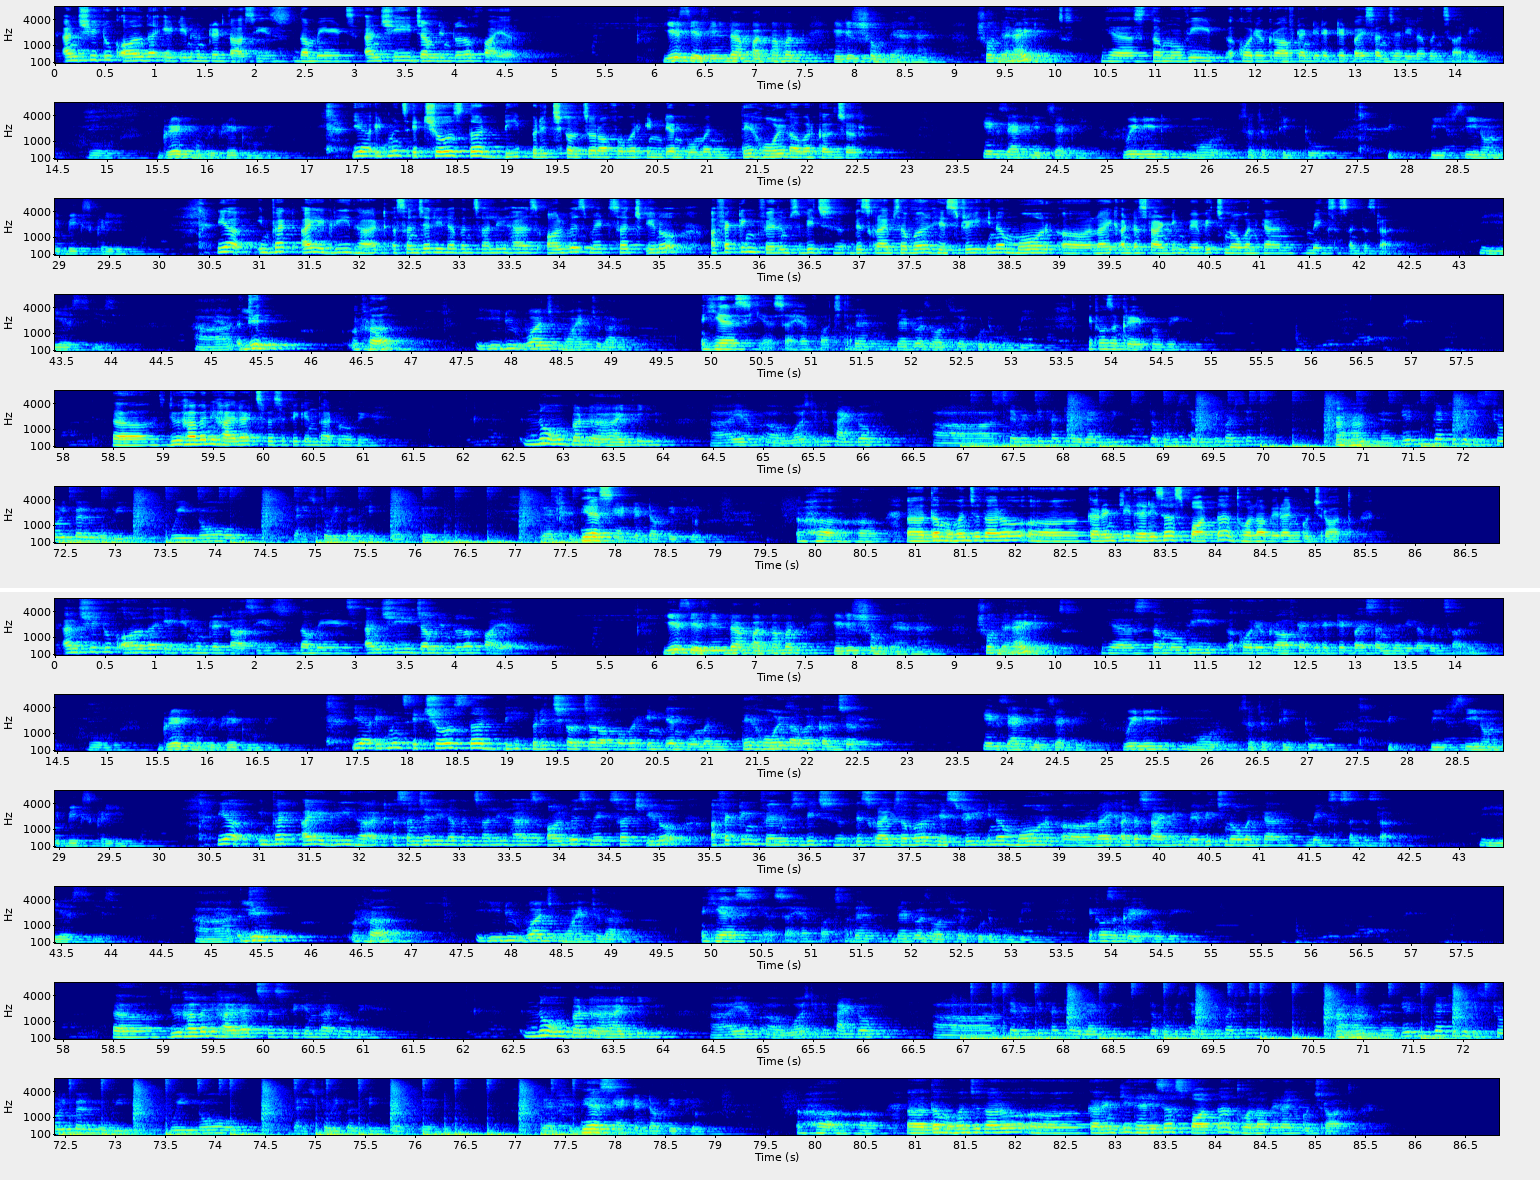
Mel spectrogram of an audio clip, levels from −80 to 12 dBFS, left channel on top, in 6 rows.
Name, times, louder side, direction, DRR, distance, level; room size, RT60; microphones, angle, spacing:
voice 1, 0.0-4.6 9.5-9.9 10.5-14.2 17.2-22.6 27.5-27.6 30.3-42.3 45.0-45.5 46.4-46.8 49.9-51.5 53.8-54.7 58.5-61.1 70.7-71.1 77.4-78.0 79.8-85.3, left 3 dB, 60° left, 10 dB, 0.7 m, -27 dB
voice 2, 5.9-8.8 9.2-9.9 14.8-15.1 15.5-16.7 21.6-21.8 23.8-24.8 25.2-27.2 27.8-27.9 28.2-29.7 42.0-42.4 43.2-44.0 44.8-45.8 46.4-46.8 47.6-49.2 51.3-53.2 62.6-64.0 64.5-66.3 66.7-70.0 70.7-73.2 73.5-74.4 74.7-76.3 77.3-78.9 79.7-79.8, equal, 5° left, 4 dB, 0.9 m, -33 dB
sound 1, 67.0-77.6, right 1 dB, 40° right, 1.1 m, -27 dB
13.0 x 5.4 x 4.1 m, 0.84 s
head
